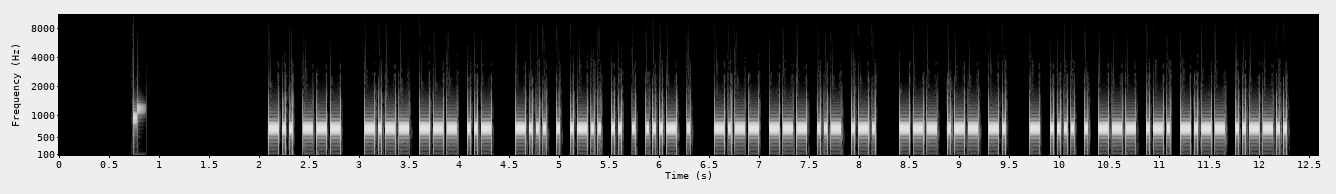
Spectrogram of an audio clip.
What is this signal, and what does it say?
Morse code, heard as a keyed tone, about 34 wpm, 700 Hz. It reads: DO YOU BELIEVE YOUR OWN THEORY?
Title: Sentences from Top 1000 Words 35wpm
